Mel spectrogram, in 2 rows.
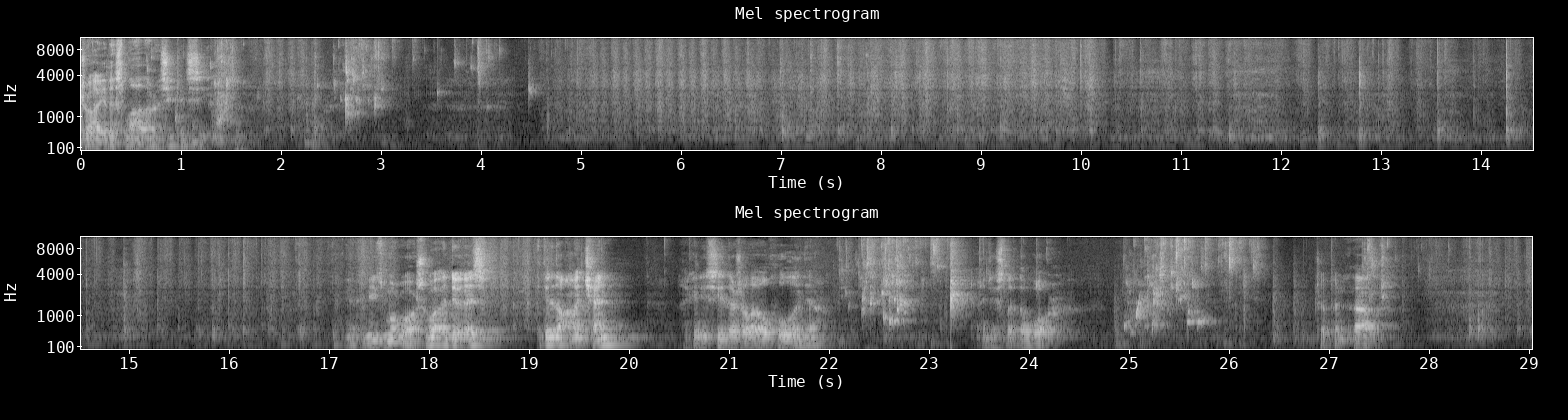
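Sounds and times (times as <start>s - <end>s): shaving brush crackling lather: 4.6s - 19.5s.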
